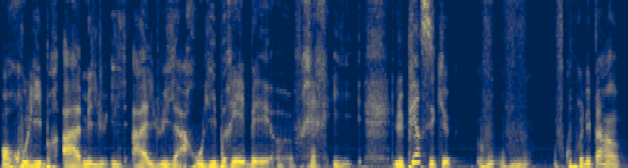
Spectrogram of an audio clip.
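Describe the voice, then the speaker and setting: A young man telling a story on a live stream in casual chat, animated and laughing often, acting out a quarrel loudly, on a small clip-on mic indoors. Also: medium pitch, moderate pace, slightly rough. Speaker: livestreamer.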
